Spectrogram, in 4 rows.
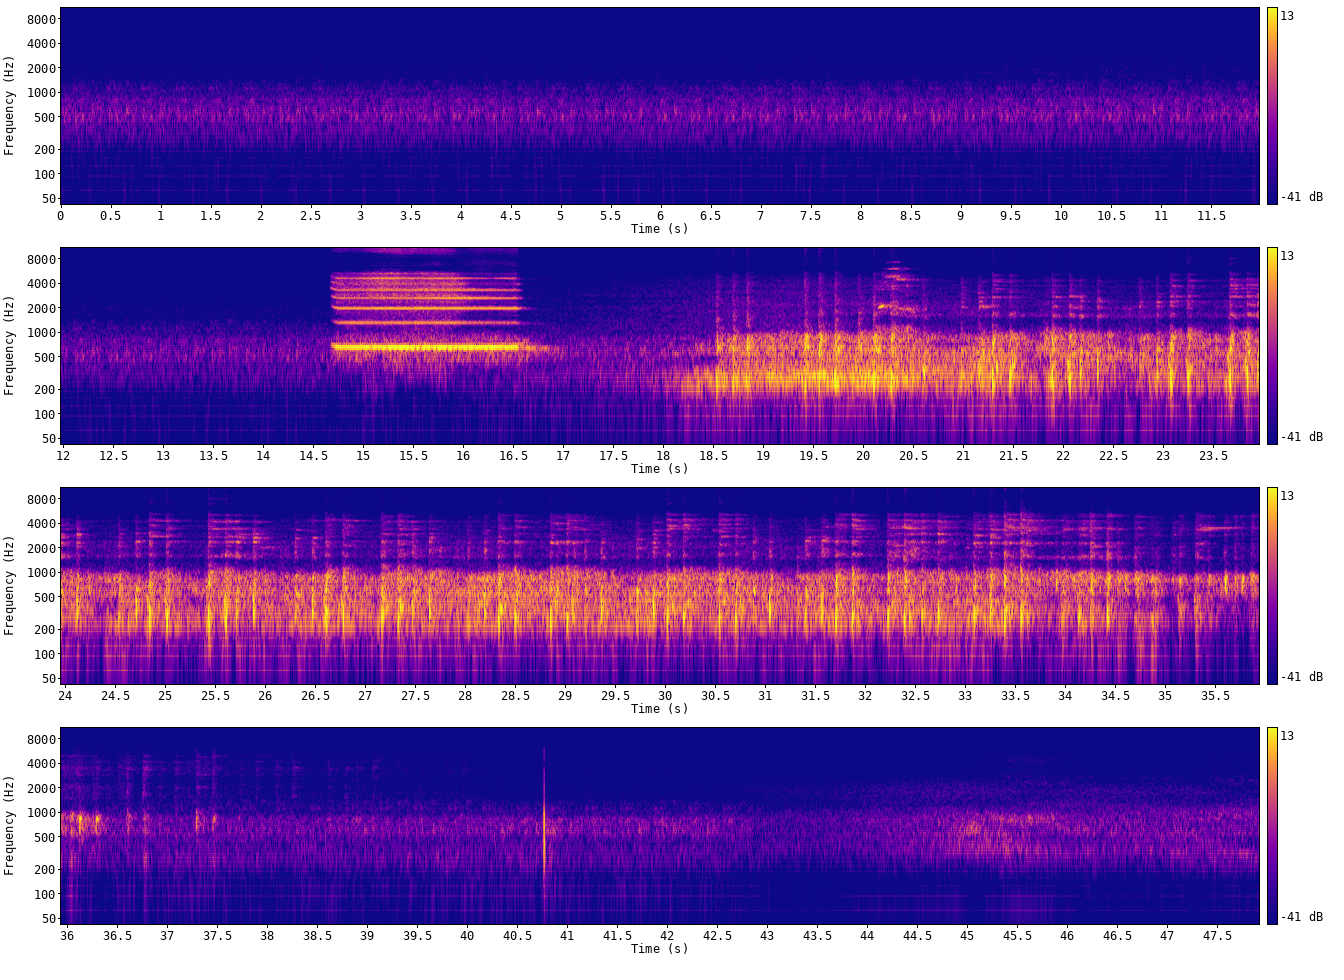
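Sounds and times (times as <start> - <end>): locomotive horn blast: 14.7 - 17.0
train wheels clattering: 18.2 - 42.3.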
